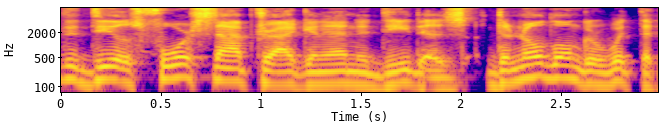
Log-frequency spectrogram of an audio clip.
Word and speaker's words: Adidas: people at Snapdragon and Adidas, or Adidas, as the Europeans like to pronounce it, yeah, we might lose those deals.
